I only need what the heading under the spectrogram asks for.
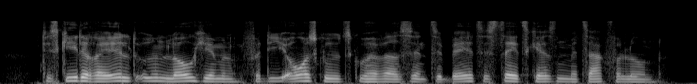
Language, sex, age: Danish, male, 22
